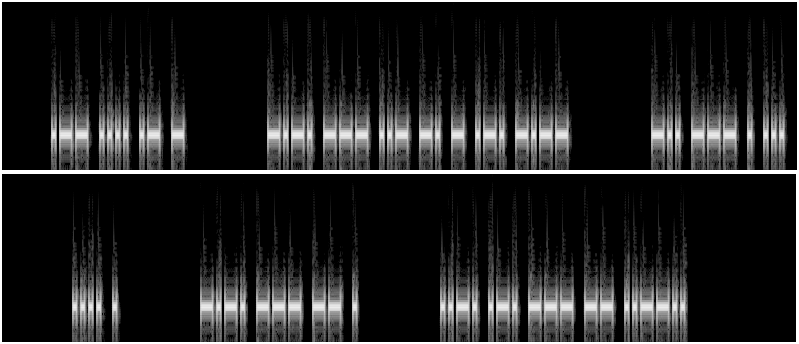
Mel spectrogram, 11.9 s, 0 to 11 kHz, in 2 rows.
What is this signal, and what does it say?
Morse code, heard as a keyed tone, about 40 wpm, 700 Hz. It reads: WHAT COUNTRY DOES HE COME FROM?
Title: 3x Word-Spacing - Sentences from Top 300 Words - 40wpm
